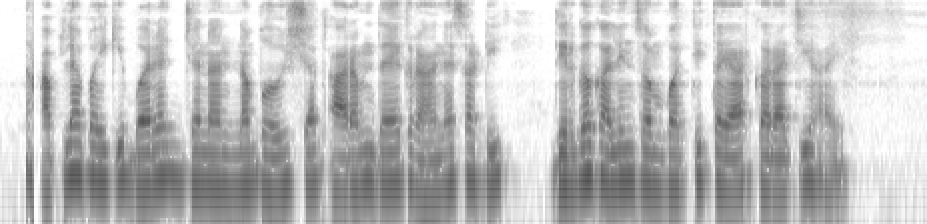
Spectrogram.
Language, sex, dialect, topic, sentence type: Marathi, male, Varhadi, banking, statement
